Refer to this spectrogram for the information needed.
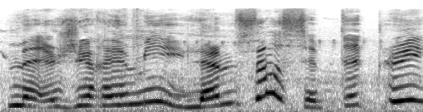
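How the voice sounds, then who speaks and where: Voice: sits high, animated, fairly quick, background noise. A performer voicing a small, eager, childlike talking truck in a French children's cartoon, with a playful delivery. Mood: squabbling. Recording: music bed behind the voice.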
